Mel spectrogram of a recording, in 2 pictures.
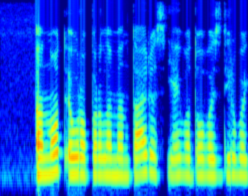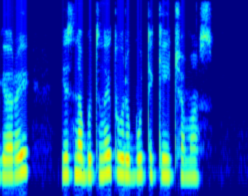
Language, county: Lithuanian, Panevėžys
